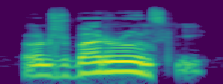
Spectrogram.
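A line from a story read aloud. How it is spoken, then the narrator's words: Gruff mutter. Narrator (Russian): буркнул один из мужиков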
